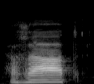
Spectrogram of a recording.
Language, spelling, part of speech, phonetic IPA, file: Czech, hřát, verb, [ˈɦr̝aːt], Cs-hřát.ogg
- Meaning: to warm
